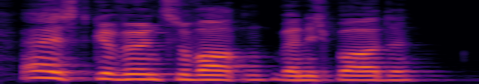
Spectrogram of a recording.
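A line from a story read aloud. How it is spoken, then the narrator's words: Calm reply. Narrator (German): entgegnete ruhig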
